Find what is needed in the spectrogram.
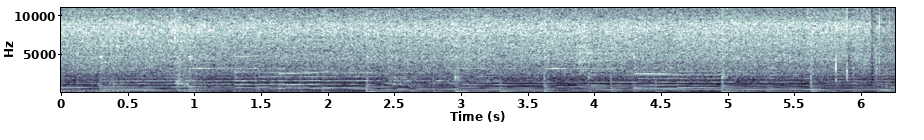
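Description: Saga-gyu (Saga beef) steak cubes sizzling steadily on a small ridged cast-iron grill plate over a tabletop flame, under background music.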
